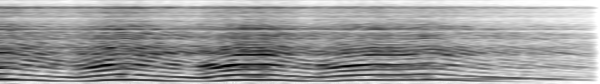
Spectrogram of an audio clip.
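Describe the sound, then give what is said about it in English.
A chainsaw engine whines steadily as it cuts firewood on a farm, its pitch rising and dipping in slow waves as the blade bites and eases. Loud and continuous, with no voices. “be it using our chainsaws to take out firewood or planting the next generation”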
